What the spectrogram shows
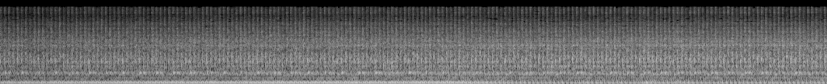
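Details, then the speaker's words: Diesel after engine overhaul, original liners not flipped as still good: even, steady idle with a light regular clatter of roughly three beats a second and no stray knocks; sounds healthy, exhaust smoke now thin. "lagi suaranya bagus ya teman-teman ya nah ini sudah selesai kita review hasilnya sudah bagus untuk asap kenapot pun juga sudah tipis"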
